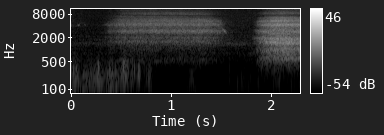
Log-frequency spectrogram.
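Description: A person breathing close to the microphone: one long, soft breath starting just after the start and lasting over a second, then a brief pause and a louder breath near the end.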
